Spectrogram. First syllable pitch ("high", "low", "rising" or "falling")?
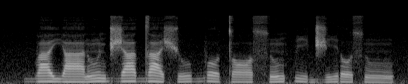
high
